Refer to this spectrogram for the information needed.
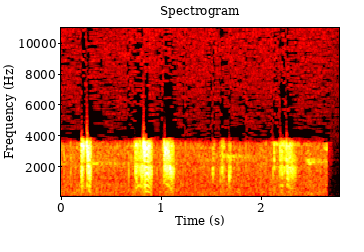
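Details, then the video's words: Nest feeding of black storks in Estonia on 21 May 2012. A few loud, harsh, breathy squawks cluster early, then softer rasping notes follow before the sound cuts off. "Estonian Black Storks - Feedings-1"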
